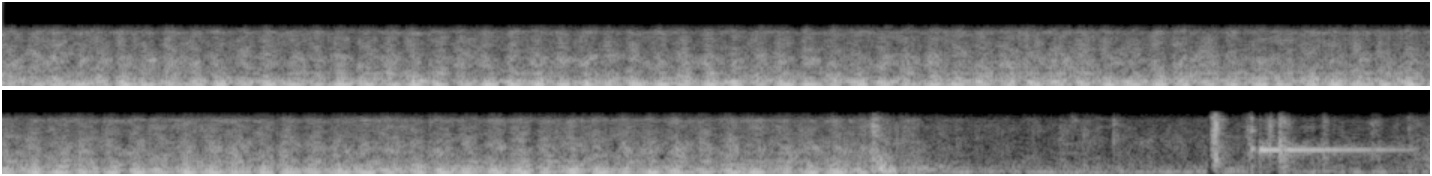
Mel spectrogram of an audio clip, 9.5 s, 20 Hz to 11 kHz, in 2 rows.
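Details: 1993 Chevrolet Camaro 3.4 SFI: the starter cranks at a steady four beats a second for about eight seconds but the engine never fires. It has had fuel and a month of no-start, with the cause unknown.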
